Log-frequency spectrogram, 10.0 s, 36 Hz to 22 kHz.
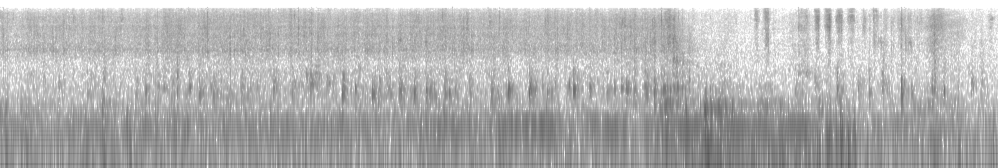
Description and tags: Superworms Squirming 1
Superworms squirming in a box with fine sand.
